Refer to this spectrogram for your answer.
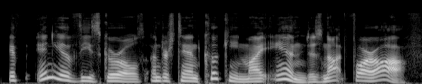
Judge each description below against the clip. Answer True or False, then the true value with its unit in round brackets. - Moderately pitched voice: True (165 Hz)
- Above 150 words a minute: True (185 wpm)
